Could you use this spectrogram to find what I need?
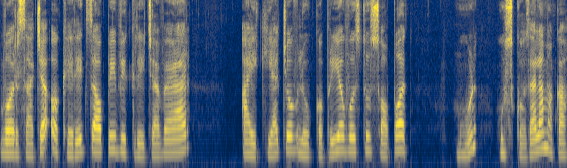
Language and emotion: Goan Konkani, fearful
